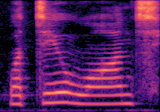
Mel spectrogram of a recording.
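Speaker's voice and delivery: bored, uninterested, low, slow grumble. An innkeeper comes over to guests at the counter: low, bored voice. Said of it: "He said in a low, bored voice".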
